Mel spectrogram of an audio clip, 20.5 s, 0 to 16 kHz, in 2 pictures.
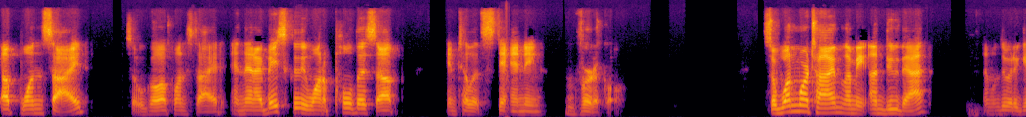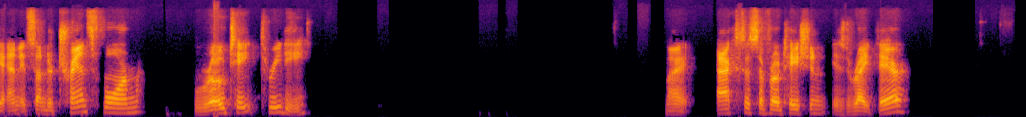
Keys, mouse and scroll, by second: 2.3 click, 6.4 click, 9.1 ctrl+z, 11.6 click, 13.8 click, 13.9 F15, 17.0 click.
